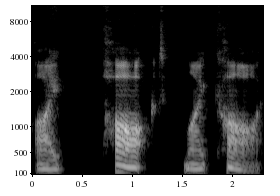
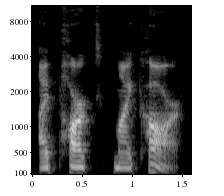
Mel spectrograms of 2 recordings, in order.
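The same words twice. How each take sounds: First: The r sounds in parked and car are silent. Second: The r sounds in parked and car are pronounced. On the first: "the R comes before the K of parked, so I don't pronounce it" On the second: "an American would pronounce both of those"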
